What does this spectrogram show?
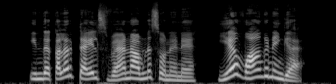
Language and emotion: Tamil, angry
